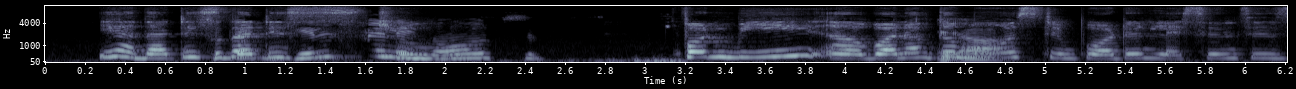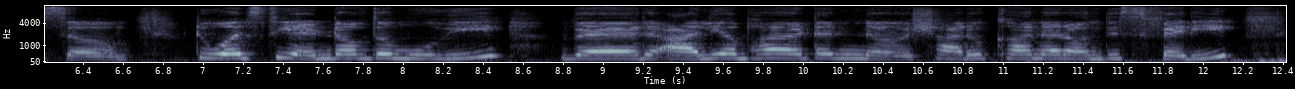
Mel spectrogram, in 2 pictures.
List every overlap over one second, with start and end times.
0.8-2.1

